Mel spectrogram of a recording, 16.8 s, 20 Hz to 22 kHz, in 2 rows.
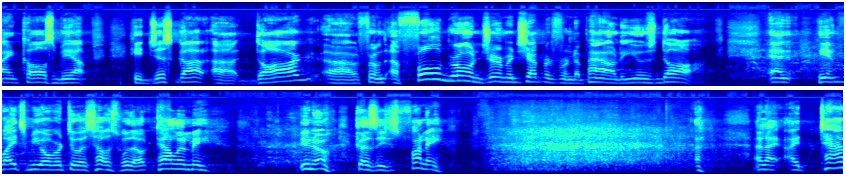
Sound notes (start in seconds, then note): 4.4 laughter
